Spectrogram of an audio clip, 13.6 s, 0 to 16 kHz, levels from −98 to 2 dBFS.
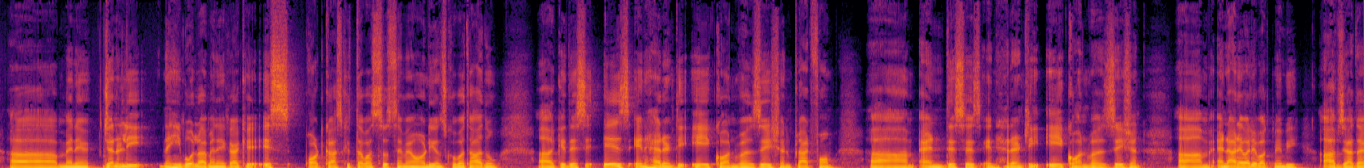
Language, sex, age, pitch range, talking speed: English, male, 20-39, 95-125 Hz, 155 wpm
